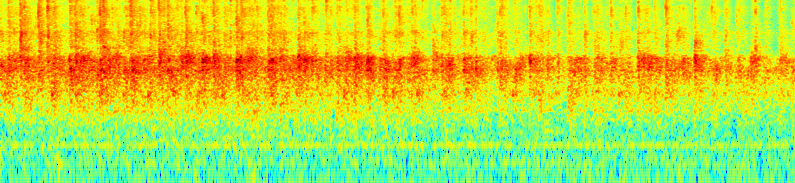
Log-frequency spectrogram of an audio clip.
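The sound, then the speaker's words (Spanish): Loud, sustained applause from a Partido Popular audience honouring the former local party president, a dense wash of many hands clapping steadily for the full length with no pauses and no voices on top. “hacia el que ha sido presidente local y que ha desarrollado un trabajo en circunstancias difíciles, que es un excelente profesional, una persona respetada por todos, que es Toni, y quiero pedir para él un fuerte aplauso.”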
